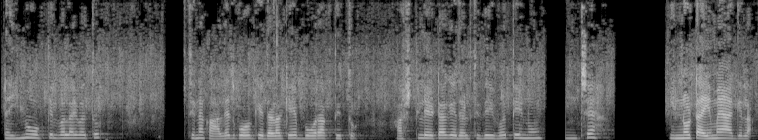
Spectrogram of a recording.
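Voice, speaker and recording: A woman's voice: very high voice, level tone, fast talker. A woman playing a lovestruck young college student in a village family drama, muttering anxiously to herself. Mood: impatient.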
